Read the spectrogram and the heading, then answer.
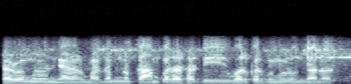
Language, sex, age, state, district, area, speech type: Marathi, male, 45-60, Maharashtra, Nagpur, urban, conversation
